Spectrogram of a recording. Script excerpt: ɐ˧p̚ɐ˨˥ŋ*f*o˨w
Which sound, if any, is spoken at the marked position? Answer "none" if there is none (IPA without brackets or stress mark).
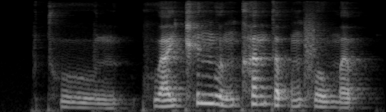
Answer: f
